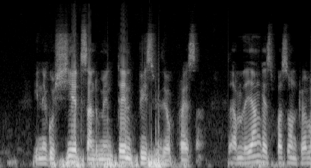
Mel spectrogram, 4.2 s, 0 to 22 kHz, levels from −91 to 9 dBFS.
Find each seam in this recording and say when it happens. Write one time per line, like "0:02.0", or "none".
0:03.0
